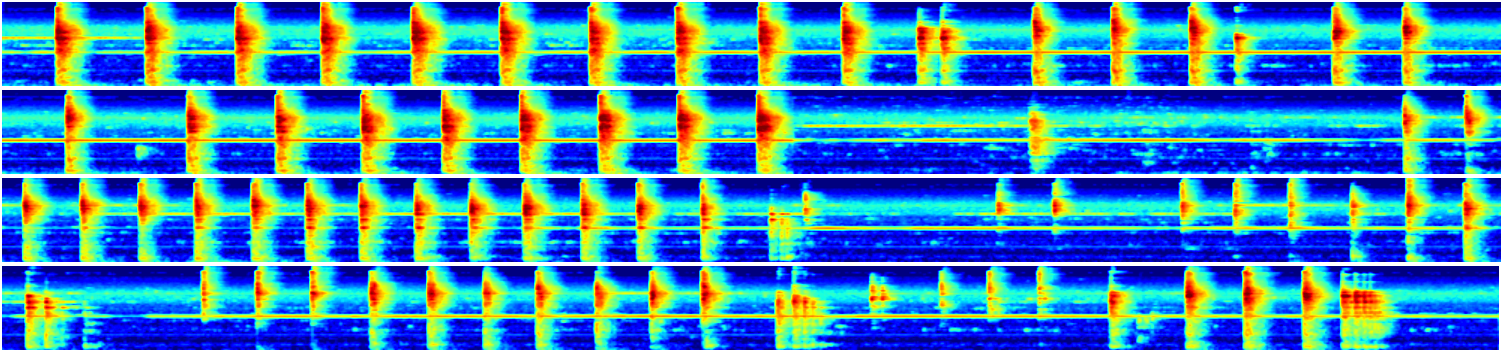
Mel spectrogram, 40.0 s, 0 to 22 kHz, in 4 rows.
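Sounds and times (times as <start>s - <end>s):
hammer striking steel on anvil: 0.4s - 8.3s, 8.9s - 9.6s, 10.4s - 15.3s, 19.4s - 24.8s, 27.8s - 30.3s, 31.3s - 39.2s.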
